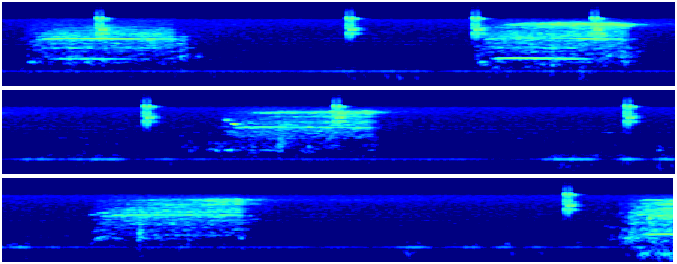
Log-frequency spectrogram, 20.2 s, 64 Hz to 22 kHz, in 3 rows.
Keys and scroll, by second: 0.7 Tab, 2.1-5.7 typing, 7.9 Tab, 9.8 End, 11.5 Return, 12.2-14.0 typing, 17.9-19.4 typing.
